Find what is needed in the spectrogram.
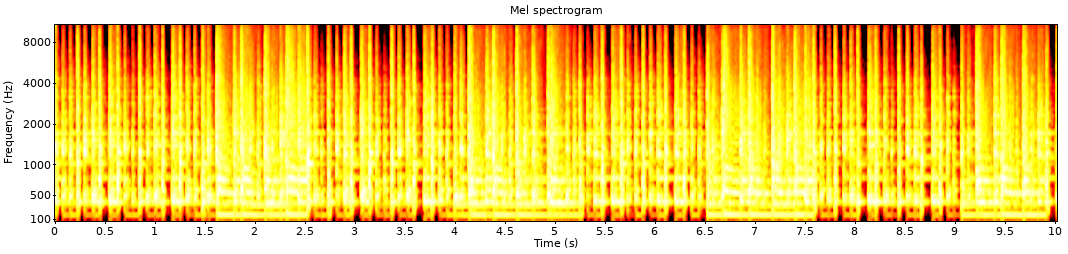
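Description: Instrumental break of a Tamil gana song: a fast, dense dholak-style hand-drum rhythm over held low notes that change about once a second.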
